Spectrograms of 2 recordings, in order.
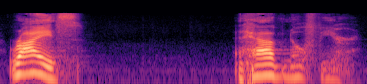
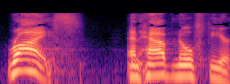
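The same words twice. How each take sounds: First: 放轻声音，慢慢地，温柔地说"Rise and have no fear"，像在安慰人; 语气温和，让人安心; tender reassurance. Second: Said in the usual way. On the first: Acted. Jesus' words spoken gently to the listeners.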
